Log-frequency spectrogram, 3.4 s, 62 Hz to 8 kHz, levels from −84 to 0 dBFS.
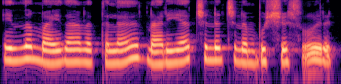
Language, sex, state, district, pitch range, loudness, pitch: Tamil, female, Tamil Nadu, Nilgiris, 215-250 Hz, -14 LUFS, 225 Hz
